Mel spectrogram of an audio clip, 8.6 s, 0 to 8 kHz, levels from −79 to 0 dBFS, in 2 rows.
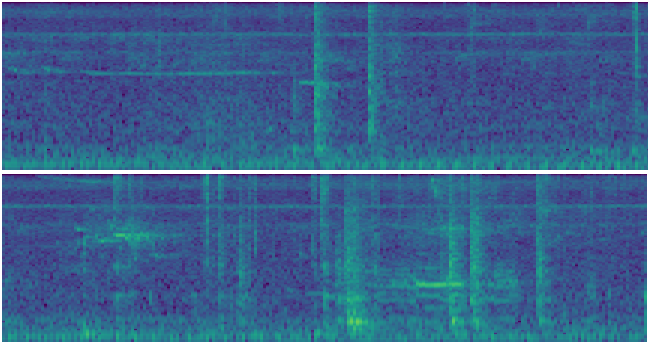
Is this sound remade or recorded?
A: recorded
